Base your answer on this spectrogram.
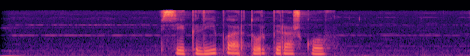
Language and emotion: Russian, neutral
